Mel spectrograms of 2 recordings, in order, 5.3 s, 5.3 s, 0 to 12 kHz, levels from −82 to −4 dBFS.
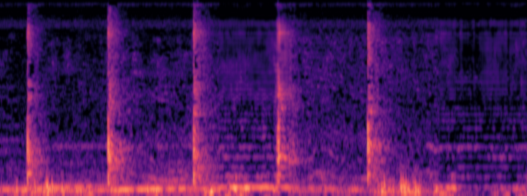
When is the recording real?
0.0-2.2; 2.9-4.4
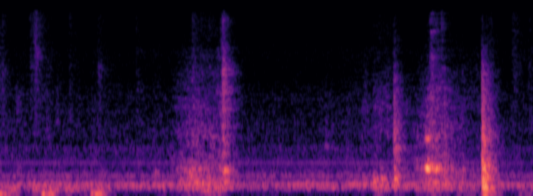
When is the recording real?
0.0-5.3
